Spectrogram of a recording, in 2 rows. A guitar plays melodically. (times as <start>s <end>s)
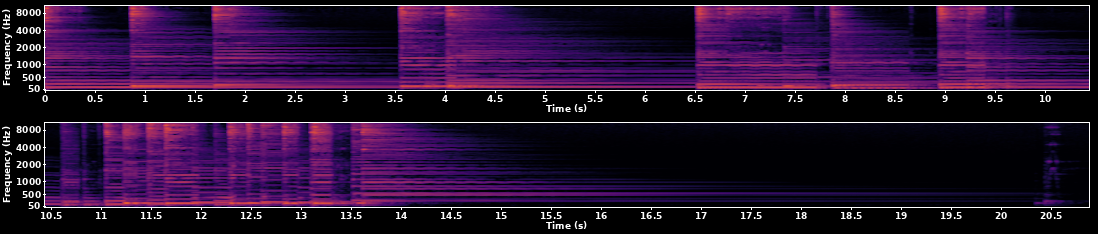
0.0s 16.1s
